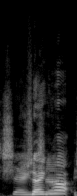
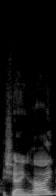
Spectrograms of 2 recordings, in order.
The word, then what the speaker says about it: Shang-Chi: I think it's Shang-Chi. – Shanghai? No, that's not Shanghai.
